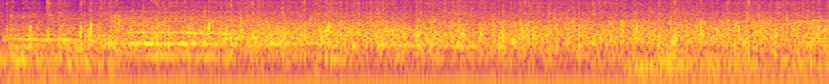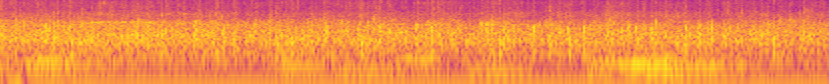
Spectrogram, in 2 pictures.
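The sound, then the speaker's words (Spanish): Audience applause fills a folk-music gathering of improvised sung verse, with dense, steady clapping from a crowd. The applause holds at an even level for the whole stretch without a clear build or fade. “Así que, de verdad, y muy de corazón, pedí un aplauso enorme.”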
